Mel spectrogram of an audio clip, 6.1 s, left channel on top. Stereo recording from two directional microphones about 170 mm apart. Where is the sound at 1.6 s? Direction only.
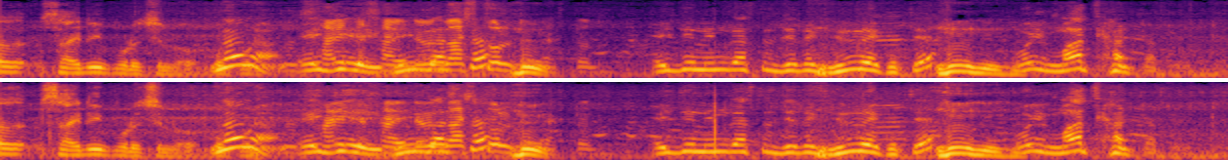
80° left.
